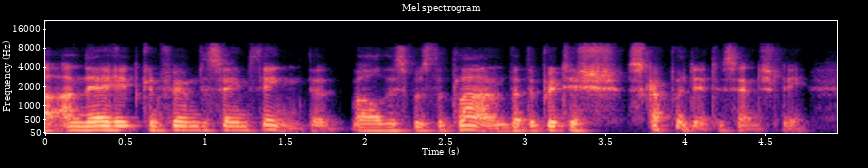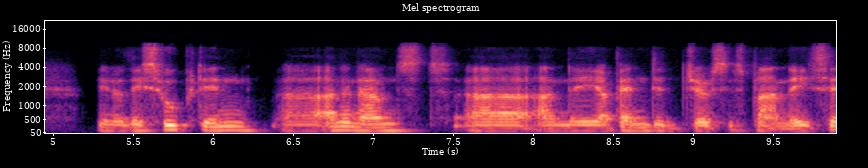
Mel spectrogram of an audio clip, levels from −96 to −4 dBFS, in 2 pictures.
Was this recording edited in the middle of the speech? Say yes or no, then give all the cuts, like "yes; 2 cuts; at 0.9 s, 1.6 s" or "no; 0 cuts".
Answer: no; 0 cuts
